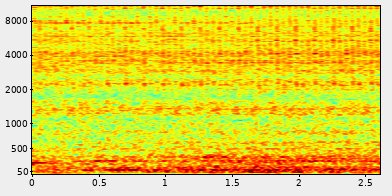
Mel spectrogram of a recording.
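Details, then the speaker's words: 2017 Honda Pilot with customer rough-running complaint, not a misfire, during connector testing: heavy, uneven rumbling idle with lumpy beat, engine shaking, AC on; cause not confirmed. "See there, it goes to on, and now it's running cruddy."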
